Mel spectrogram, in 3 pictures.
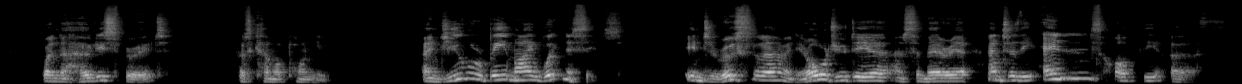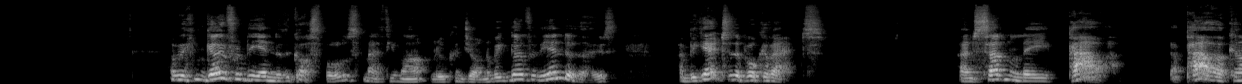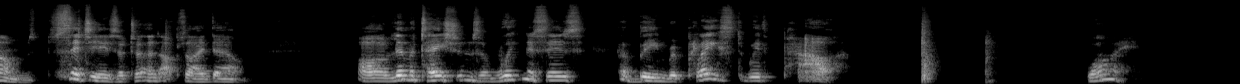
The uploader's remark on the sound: On 9th May 2021 at King's Church, Cockermouth. At King's Church, Cockermouth, as an audio file.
